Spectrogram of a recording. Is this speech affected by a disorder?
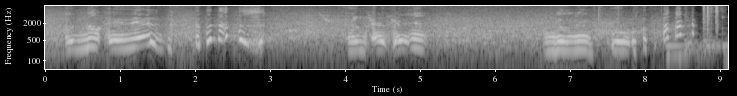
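Yes: cerebral palsy; difficulties with verbal communication.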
